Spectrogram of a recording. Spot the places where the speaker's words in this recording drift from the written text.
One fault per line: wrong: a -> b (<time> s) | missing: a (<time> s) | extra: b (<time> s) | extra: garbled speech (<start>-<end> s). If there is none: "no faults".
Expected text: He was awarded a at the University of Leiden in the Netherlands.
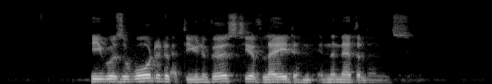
no faults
